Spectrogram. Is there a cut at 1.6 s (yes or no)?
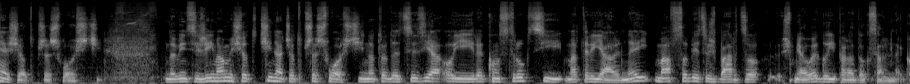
yes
